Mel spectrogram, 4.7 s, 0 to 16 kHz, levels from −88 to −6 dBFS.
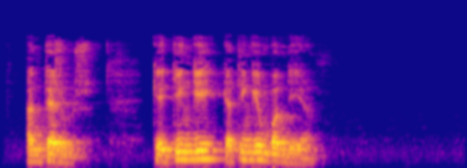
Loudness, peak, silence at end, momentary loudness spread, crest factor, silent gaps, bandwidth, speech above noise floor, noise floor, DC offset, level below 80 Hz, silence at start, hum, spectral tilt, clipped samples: -18 LUFS; -2 dBFS; 1.5 s; 10 LU; 18 dB; none; 8 kHz; 56 dB; -73 dBFS; under 0.1%; -50 dBFS; 0.3 s; none; -6.5 dB/octave; under 0.1%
